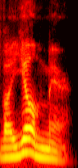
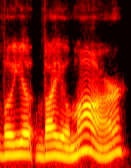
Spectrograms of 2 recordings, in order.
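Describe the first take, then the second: First: The stress falls on the middle syllable. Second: The stress falls on the final syllable. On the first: The speaker calls it right. "notice how this stress moved back" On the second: The speaker calls it wrong. "It's not"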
